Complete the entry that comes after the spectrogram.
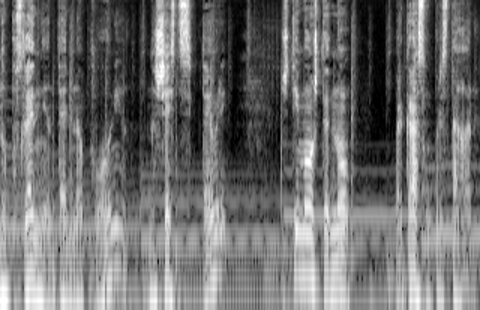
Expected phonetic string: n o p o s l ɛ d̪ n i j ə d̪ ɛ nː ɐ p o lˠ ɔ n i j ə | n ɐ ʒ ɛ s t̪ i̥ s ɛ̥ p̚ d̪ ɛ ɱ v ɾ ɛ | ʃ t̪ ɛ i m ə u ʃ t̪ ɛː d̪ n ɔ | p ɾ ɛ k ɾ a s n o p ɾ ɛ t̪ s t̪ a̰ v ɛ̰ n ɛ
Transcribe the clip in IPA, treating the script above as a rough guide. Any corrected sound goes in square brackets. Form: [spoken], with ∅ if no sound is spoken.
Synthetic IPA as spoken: n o p o s l ɛ d̪ n i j ə d̪ ɛ nː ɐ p o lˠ ɔ n i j ə | n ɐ [ʃ] ɛ s t̪ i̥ s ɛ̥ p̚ [t̪] ɛ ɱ v ɾ [i] | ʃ t̪ ɛ i m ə [ɔ] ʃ t̪ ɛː d̪ n ɔ | p ɾ ɛ k ɾ a s n o p ɾ ɛ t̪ s t̪ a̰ v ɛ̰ n ɛ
